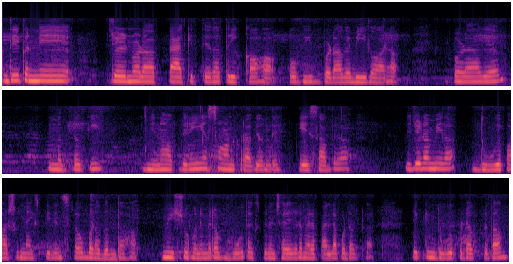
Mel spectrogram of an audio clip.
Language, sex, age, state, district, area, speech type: Dogri, female, 45-60, Jammu and Kashmir, Reasi, rural, spontaneous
